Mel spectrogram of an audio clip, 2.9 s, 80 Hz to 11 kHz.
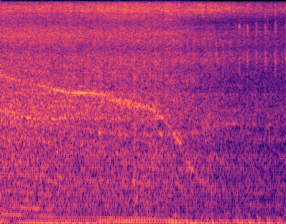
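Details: Rusi Gala SC125 GY6 scooter with a water-damaged gearbox, transmission noise repaired: the engine revs up and winds down smoothly with no rattle or scraping from the belt drive. Normal engine rev.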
